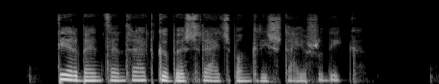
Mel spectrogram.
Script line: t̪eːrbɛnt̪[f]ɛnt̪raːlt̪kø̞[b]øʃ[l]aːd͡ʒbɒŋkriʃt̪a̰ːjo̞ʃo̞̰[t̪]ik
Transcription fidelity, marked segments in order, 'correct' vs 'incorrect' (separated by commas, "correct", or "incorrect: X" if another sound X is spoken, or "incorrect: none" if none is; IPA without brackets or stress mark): incorrect: s, correct, incorrect: r, incorrect: d̪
